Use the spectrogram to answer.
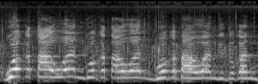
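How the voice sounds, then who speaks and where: A young man performing a stand-up comedy set on stage, telling his story in an animated way and acting out the dialogue. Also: extremely high pitch, fairly quick, gravelly, some chatter behind, a little hiss or hum. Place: comedy stage before a live audience. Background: audience laughter.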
